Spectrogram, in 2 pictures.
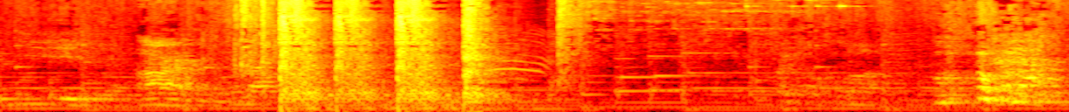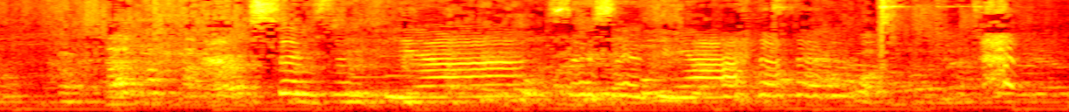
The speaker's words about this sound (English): You still won't be getting much sweet talking from me, but I would now add some ceremonial stuff, such as setting off firecrackers, to create an auspicious atmosphere before we start each of our construction projects.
